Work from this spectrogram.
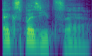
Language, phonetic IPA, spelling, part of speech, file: Russian, [ɪkspɐˈzʲit͡sɨjə], экспозиция, noun, Ru-экспозиция.ogg
- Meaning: 1. exposition, display 2. exposure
